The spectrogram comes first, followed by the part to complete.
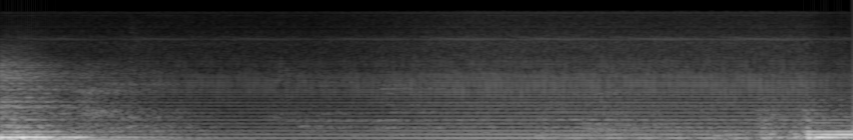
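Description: A live rock band's playing breaks off just after the start; a held chord rings on and fades into a low sustained tone and amplifier hum that swells slightly, before the band starts playing again right at the end.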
